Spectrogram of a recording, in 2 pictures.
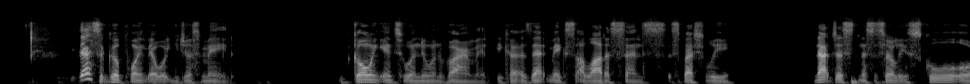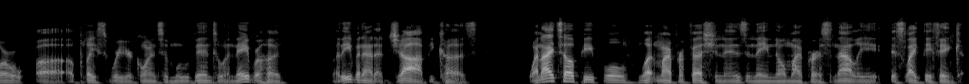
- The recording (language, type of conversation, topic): English, unstructured, What does being yourself mean to you?
- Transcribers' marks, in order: other background noise; distorted speech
